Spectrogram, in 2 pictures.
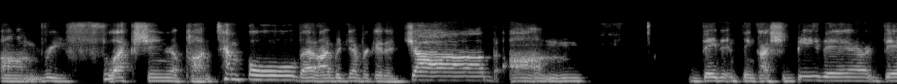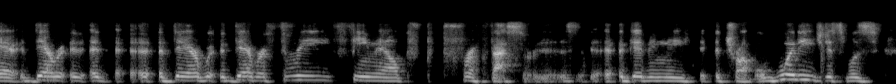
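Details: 68-year-old woman, a speech-language pathologist, with stuttering; stuttering.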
